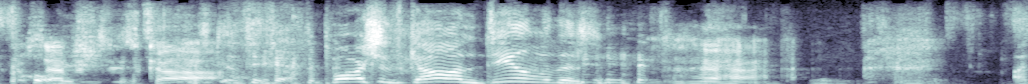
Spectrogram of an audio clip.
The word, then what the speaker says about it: Porsche: The Porsche's gone. Deal with it. I think you'll find it's pronounced Porsche.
